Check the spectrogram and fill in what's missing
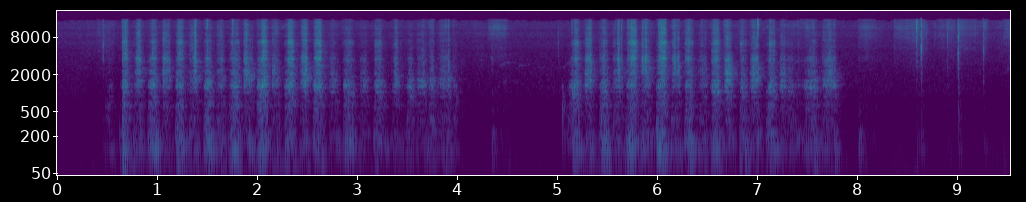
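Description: The edge of a coin scratches a thin, flat cardboard scratch-off lottery ticket held flat on a table. Two bursts of rapid, rhythmic, gritty scraping carry most of their weight low, each lasting about three seconds with a short pause between. A few fainter scrapes follow at the end.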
